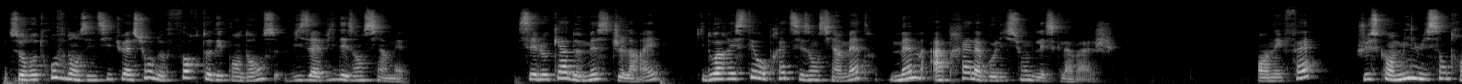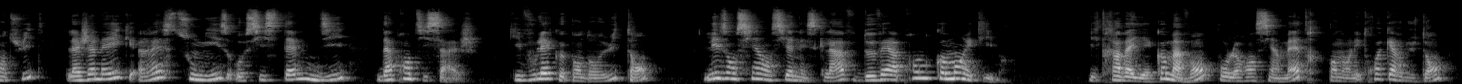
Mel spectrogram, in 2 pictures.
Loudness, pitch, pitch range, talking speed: -24 LUFS, 225 Hz, 195-260 Hz, 150 wpm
